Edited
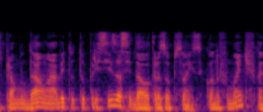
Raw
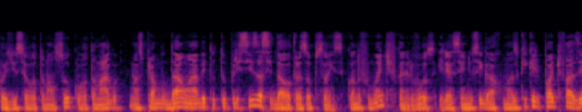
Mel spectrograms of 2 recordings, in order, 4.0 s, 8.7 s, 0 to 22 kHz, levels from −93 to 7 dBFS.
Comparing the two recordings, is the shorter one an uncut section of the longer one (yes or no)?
yes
